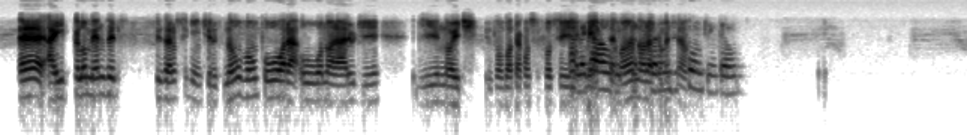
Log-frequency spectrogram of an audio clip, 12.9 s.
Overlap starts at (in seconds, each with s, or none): 7.6 s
